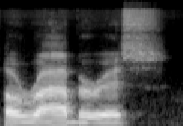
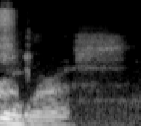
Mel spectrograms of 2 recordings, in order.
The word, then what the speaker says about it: Ouroboros: It is Ouroboros. Every other person I've heard has pronounced it Ouroboros.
